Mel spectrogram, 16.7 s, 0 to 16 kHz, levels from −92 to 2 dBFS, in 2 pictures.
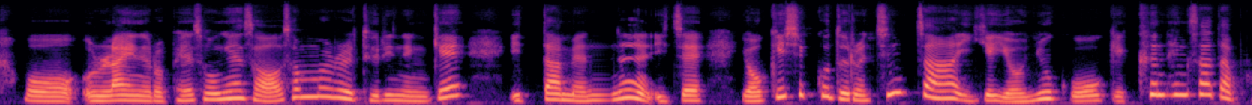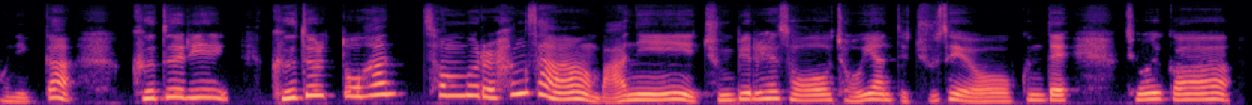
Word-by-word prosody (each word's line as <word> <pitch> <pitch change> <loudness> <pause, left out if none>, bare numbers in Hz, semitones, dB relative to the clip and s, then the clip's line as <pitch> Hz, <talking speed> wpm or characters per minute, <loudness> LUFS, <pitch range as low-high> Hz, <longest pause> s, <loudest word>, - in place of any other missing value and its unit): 뭐 155 -4 +1
온라인으로 165 -1 +1
배송해서 195 -1 +1
선물을 290 -3 +1
드리는 170 -5 -3
게 320 +5 0 0.3
있다면은 195 +5 +1
이제 175 +4 -1 0.3
여기 165 - +1
식구들은 305 - -1
진짜 350 - +1
이게 175 -3 -2
연휴고 170 +3 0
이게 155 -1 -9
큰 375 -1 +1
행사다 370 -6 0
보니까 145 - -4 0.4
그들이 275 +1 +1 0.3
그들 345 +8 +2
또한 360 +6 +2
선물을 345 -3 0
항상 270 - +3
많이 195 +5 +3
준비를 220 +5 0
해서 195 -6 0
저희한테 190 +1 -1
주세요. 145 -3 -2
근데 185 -1 0 0.3
저희가 210 -1 +1
205 Hz, 275 characters per minute, -21 LUFS, 175-275 Hz, 0.4 s, 항상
